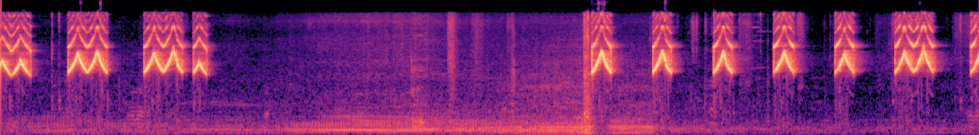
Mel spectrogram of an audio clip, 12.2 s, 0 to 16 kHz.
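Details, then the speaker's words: Honda Beat FI ESF 2019 with newly installed remote alarm wired to pulser, armed and bike rocked: loud warbling siren chirps in short repeated bursts, pause with handling, then bursts again. Alarm sounding normally. "Oke. Coba goyang motorku. Goyang, goyang."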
